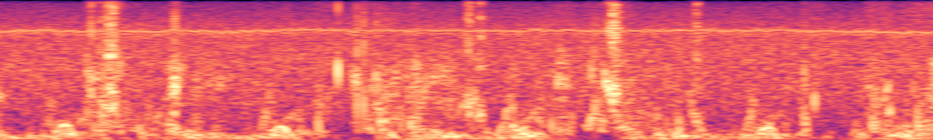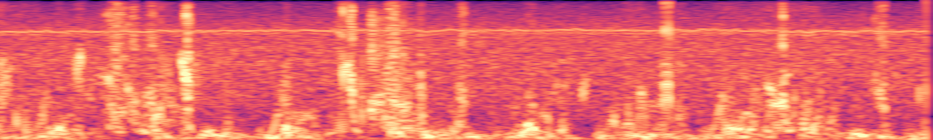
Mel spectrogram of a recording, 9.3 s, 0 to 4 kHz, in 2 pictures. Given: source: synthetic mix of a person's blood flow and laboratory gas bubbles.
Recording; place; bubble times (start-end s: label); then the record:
Doppler ultrasound of blood flow; precordium
0.00-0.07 s: bubbles
0.45-0.82 s: bubbles
0.84-1.20 s: bubbles
1.59-2.48 s: bubbles
2.76-3.25 s: bubbles
3.33-3.57 s: bubbles
4.03-4.15 s: bubbles
4.35-4.89 s: bubbles
5.07-5.72 s: bubbles
5.82-5.88 s: bubbles
6.33-6.89 s: bubbles
6.94-7.07 s: bubbles
7.46-7.66 s: bubbles
7.81-8.15 s: bubbles
8.27-8.88 s: bubbles
9.06-9.20 s: bubbles
9.27-9.34 s: bubbles
From the record:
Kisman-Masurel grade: 343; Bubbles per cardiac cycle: rolling drumbeat, 9 or more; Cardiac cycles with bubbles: 100%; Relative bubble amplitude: loud (0.450 to 0.775); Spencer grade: 3 (all of the cardiac periods contain showers or single bubble signals, but not dominating or overriding the cardiac motion signals); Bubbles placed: only in the low amplitude regions of the cardiac cycle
